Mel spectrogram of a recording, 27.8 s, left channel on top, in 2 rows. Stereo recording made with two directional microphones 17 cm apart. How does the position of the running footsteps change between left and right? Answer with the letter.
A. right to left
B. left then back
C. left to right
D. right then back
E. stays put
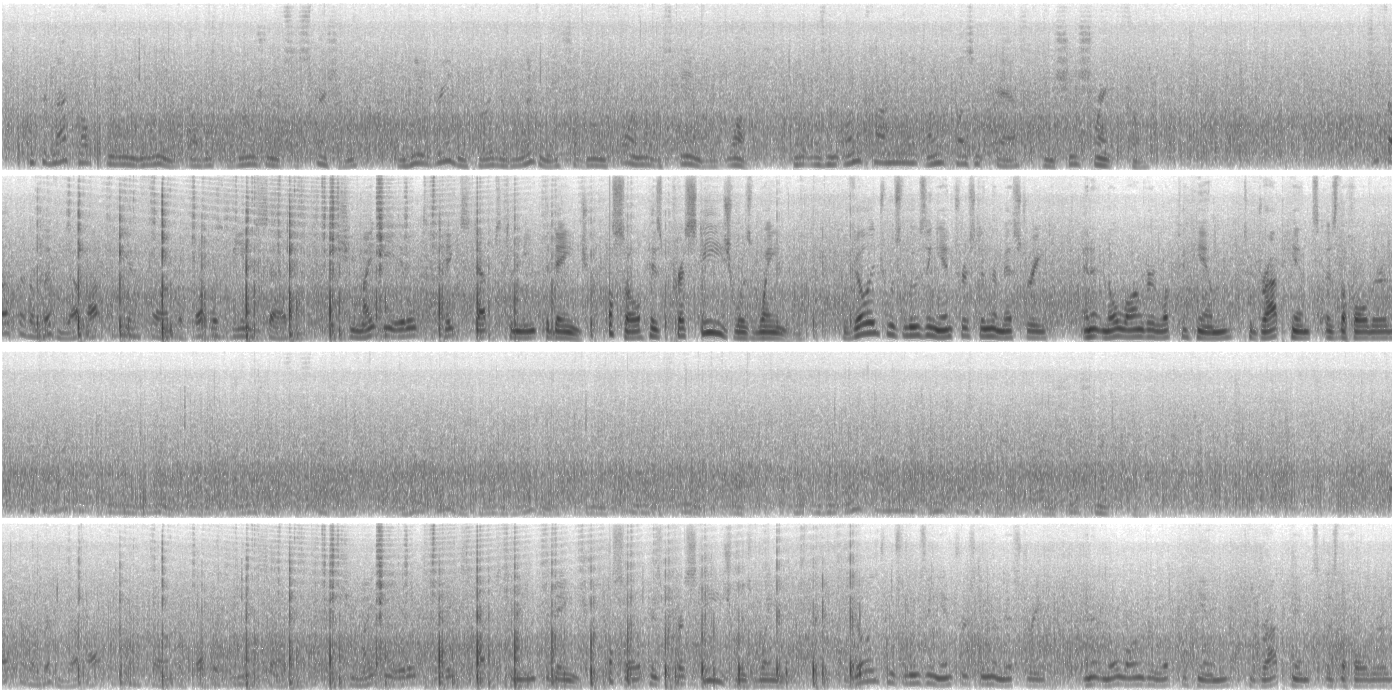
C.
